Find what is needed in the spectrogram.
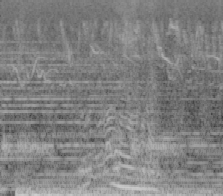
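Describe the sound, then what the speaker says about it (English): Lions roar nearby in the wild, a deep, drawn-out growling call rising out of low rumbling ambience, close and fairly loud over about three seconds. "Ava can hear roaring nearby"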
